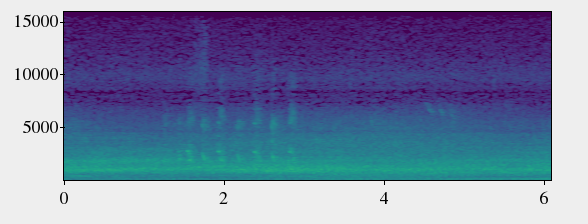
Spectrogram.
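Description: A bird calling a quick run of about eight to ten short notes, from about a second and a half in to just under three seconds, over a steady background hiss.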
